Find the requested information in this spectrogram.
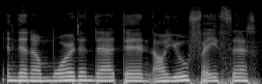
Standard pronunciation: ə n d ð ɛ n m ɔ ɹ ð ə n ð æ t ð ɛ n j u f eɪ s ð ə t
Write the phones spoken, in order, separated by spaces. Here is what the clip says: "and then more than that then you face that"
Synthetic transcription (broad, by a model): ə n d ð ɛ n m ɔ ɹ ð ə n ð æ t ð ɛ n j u f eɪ θ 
